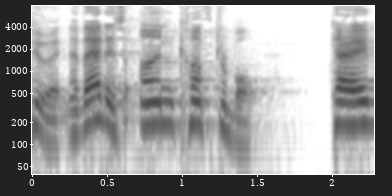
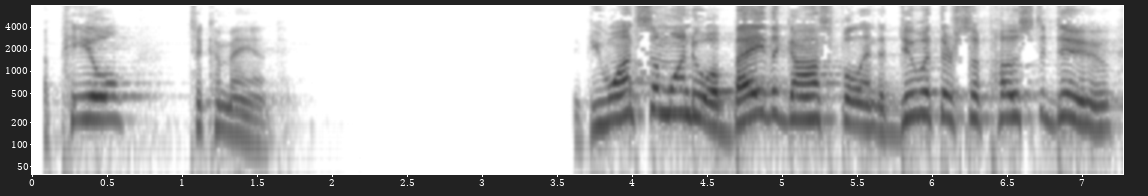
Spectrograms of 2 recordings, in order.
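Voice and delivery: usual speaking voice

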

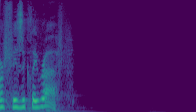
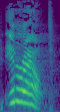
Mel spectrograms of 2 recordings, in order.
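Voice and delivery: loud high bark; curt shout at Sheila in the door; snapping at wife; 12 semitones higher, 13 dB louder than usual. Retold or imitated. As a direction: bark it sharply at her in the doorway. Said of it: "and I just said".

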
